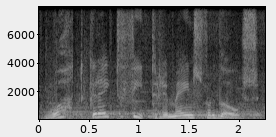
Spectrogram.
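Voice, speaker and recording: A man's voice: fairly high pitch, wildly swooping pitch, slow, a little mellow, exaggerated voice. A male actor playing a solemn storyteller narrating an ancient legend in a poetic style for a video game. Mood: solemn, grand. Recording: echoey long reverb, faint music.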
